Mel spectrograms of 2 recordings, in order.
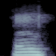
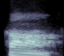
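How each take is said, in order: First: Cannes said like canes; English-style pronunciation. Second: Cannes with an open AH vowel; French-style pronunciation. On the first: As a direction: say Cannes with a long AY vowel. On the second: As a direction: say Cannes as kahns. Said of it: "the Cannes, we say". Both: Shown as a demonstration.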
